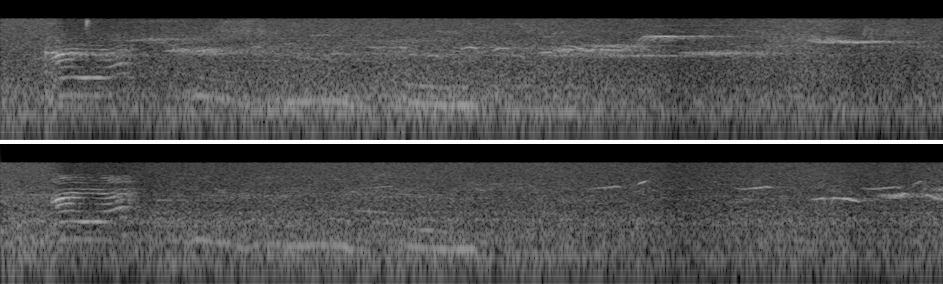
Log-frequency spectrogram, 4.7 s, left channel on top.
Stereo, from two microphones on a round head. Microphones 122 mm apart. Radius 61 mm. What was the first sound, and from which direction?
A child speaking, 60° right (ahead or behind).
